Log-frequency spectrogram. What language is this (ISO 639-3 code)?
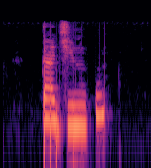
ajg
